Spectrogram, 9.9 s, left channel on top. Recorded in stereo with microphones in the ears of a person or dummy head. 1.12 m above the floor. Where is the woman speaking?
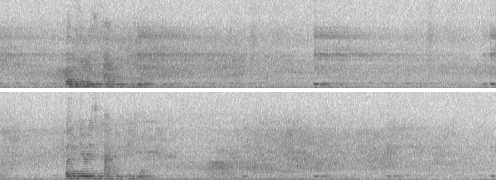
70° left (ahead or behind), 3 m.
